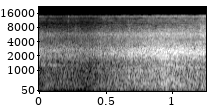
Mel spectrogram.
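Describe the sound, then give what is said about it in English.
A dense, roaring rush of crashing tsunami water, waves some 10 feet tall triggered by two powerful earthquakes, surges ashore over an island city on Sulawesi, Indonesia, swelling steadily louder over a second or so, a continuous heavy wash with no voices. “A terrifying massive wall of water smashed over this Indonesian island city.”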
